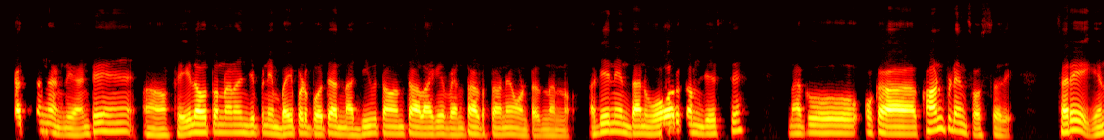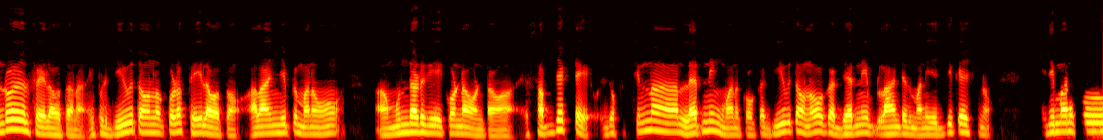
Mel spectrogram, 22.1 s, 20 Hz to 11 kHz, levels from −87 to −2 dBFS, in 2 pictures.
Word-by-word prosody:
ఖచ్చితంగా 295 - -1
అండి. 110 -2 -5
అంటే 125 +9 -3 0.5
ఆహ్, 105 -1 -1
ఫెయిల్ 125 +6 +2
అవుతున్నానని 145 -1 0
చెప్పి 135 0 -6
నేను 120 -3 -3
భయపడిపోతే 120 -1 +1
అది 120 - -1
నా - - +3
జీవితం 130 0 -1
అంతా 120 - -1
అలాగే 115 +1 +2
వెంటాడుతూనే 115 0 0
ఉంటది 95 -1 -6
నన్ను. 95 -1 -8 0.3
అదే 155 - 0
నేను 150 -3 -2
దాన్ని 125 -1 +5
ఓవర్‌కమ్ 155 -2 +3
జేస్తే, 125 +6 -4 0.6
నాకు 130 +2 -2 0.6
ఒక - - -11 0.5
కాన్ఫిడెన్స్ 175 - +2
వస్తది. 100 -2 -7 0.5
సరే 150 +5 +6 0.2
ఎన్ని 150 - -3
రోజులు 190 -4 +4
ఫెయిల్ 115 -1 +2
అవుతాన? 100 -2 -2
ఇప్పుడు 115 +2 -8
జీవితంలో 150 0 0
కూడా 155 +2 +2
ఫెయిల్ 135 0 0
అవుతాం, 105 -3 -2 0.2
అలా 125 - +4
అని 140 +1 -5
జెప్పి 150 +1 -5
మనం 120 0 -1 0.6
ఆహ్, 105 - -1
ముందడుగు 150 +1 +3
ఏయకుండా 130 -1 0
ఉంటామా? 95 -1 -3 0.3
సబ్జెక్టే. 180 +10 0 0.2
ఇదొక 135 +2 -9 0.2
చిన్న 175 +3 -4 0.4
లెర్నింగ్ 170 +4 +1
మనకొక 110 0 -6
జీవితంలో 155 0 -1
ఒక 150 - -1
జర్నీబ్ 125 0 -1
లాంటిది 125 0 +1
మన 105 - -2
ఎడ్యుకేషన్. 145 +5 -4 0.6
ఇది 150 +2 -4
మనకు 160 +1 0
130 Hz, 155 wpm, -23 LUFS, 115-150 Hz, 0.6 s, సరే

